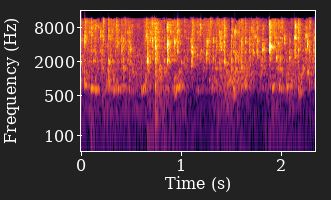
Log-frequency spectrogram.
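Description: Water running and splashing steadily into an aquaponics fish tank, an irregular trickling patter.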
